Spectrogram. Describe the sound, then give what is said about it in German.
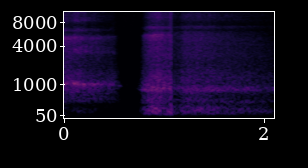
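A deep breath drawn during a guided group exercise with men standing eyes closed: a long, steady airy rush that starts after a brief silent pause, alone without talk. “Tun wir mal einen tiefen Atemzug.”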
